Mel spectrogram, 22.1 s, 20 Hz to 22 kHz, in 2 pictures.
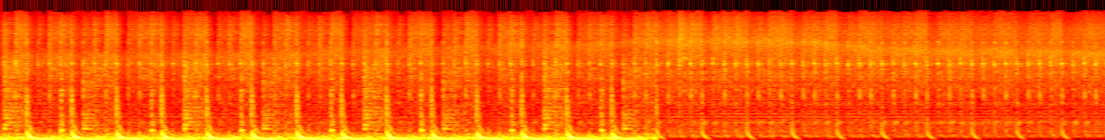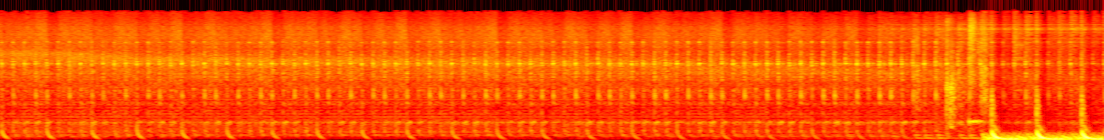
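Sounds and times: thin kick drum beat: 0.0s - 12.7s, 15.6s - 22.0s.

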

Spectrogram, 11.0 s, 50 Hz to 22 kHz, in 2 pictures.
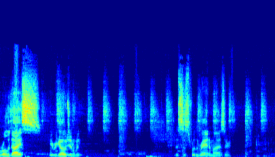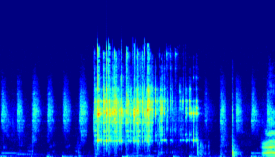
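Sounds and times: dice rattling in a hand: 7.4s - 9.5s
dice rolling onto cloth mat: 7.4s - 9.5s.

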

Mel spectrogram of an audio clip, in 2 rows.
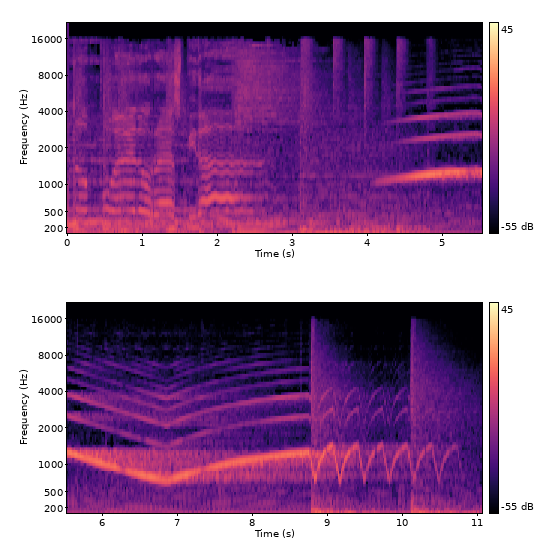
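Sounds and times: police siren wailing: 4.0s - 11.0s
police siren fast yelp: 4.1s - 10.8s.

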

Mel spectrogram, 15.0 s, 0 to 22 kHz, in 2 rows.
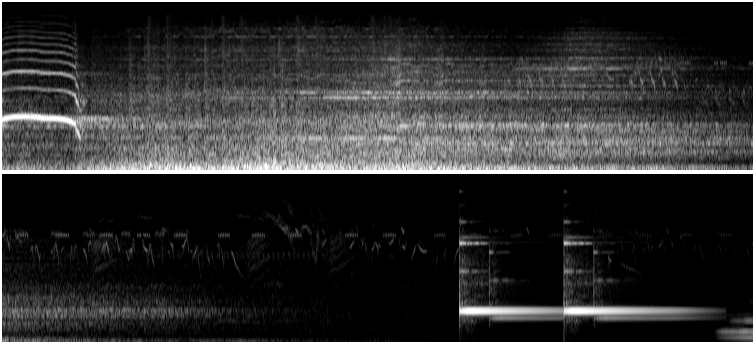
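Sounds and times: doorbell ding-dong chime: 12.1s - 14.3s.

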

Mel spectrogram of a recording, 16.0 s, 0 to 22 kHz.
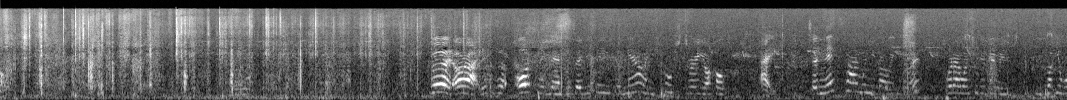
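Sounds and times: horse hooves clip-clop: 0.0s - 10.2s.

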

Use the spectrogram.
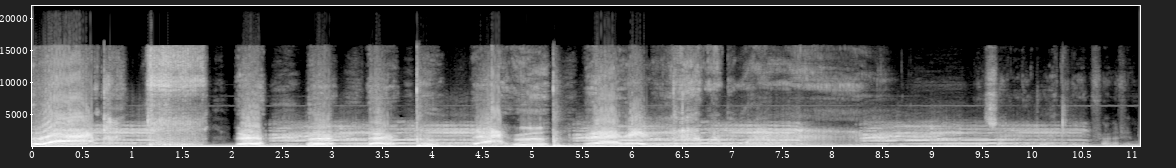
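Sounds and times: man wailing: 0.0s - 0.9s, 2.0s - 10.4s
low hum: 0.0s - 11.0s.

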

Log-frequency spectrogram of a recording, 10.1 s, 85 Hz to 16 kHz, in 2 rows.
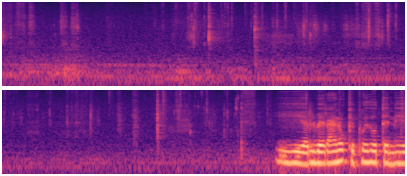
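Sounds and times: paper pages rustling: 2.2s - 8.2s.

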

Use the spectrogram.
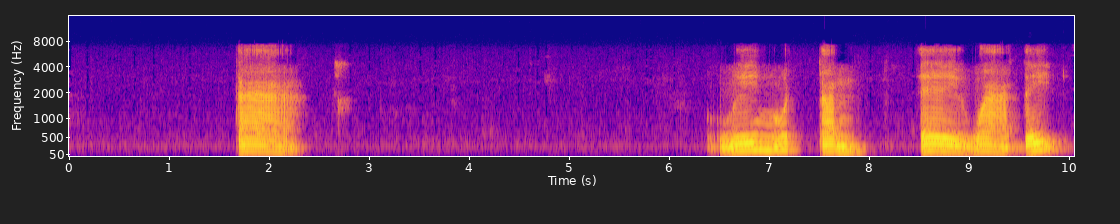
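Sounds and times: person voicing drawn-out syllable: 1.7s - 2.8s.

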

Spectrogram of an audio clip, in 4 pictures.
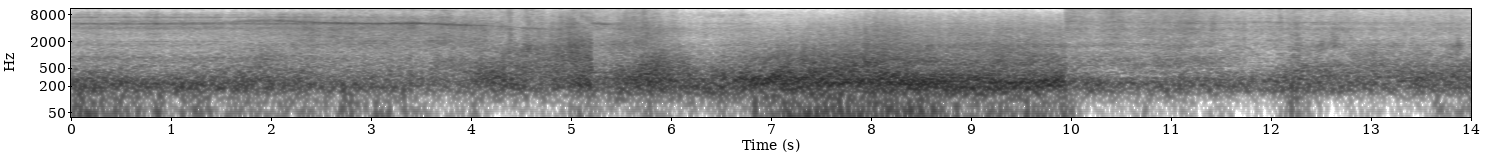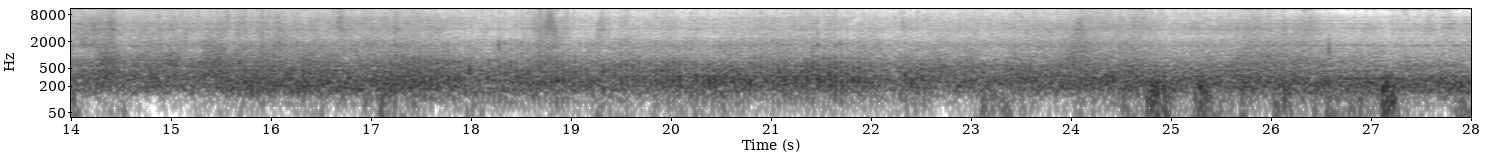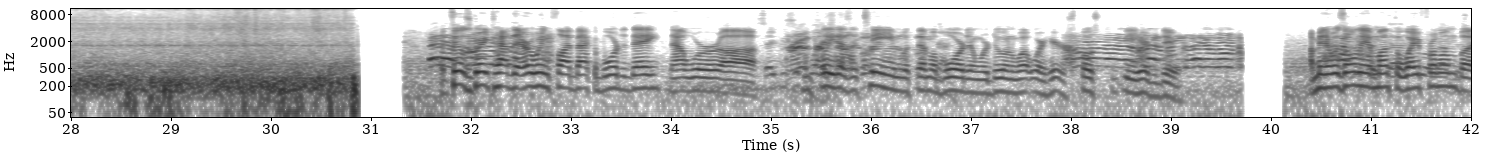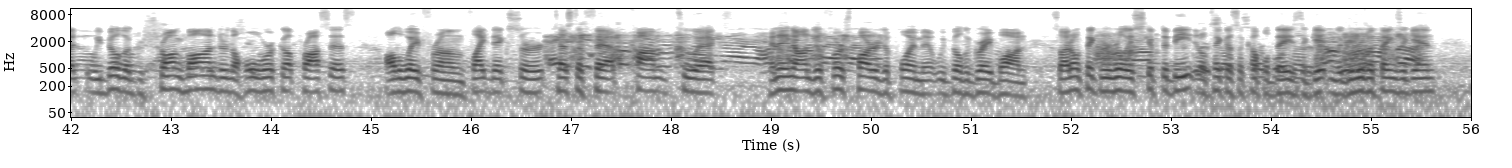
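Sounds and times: high-pitched jet whine: 0.0s - 19.1s
jet engine roar: 0.0s - 30.9s.

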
